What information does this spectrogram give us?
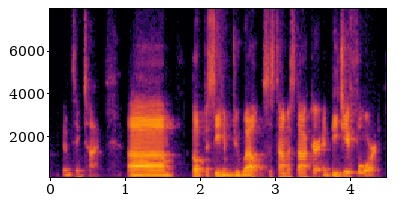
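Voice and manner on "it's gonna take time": whispered. Shown as a demonstration. Repeats reassurance, whispered.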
